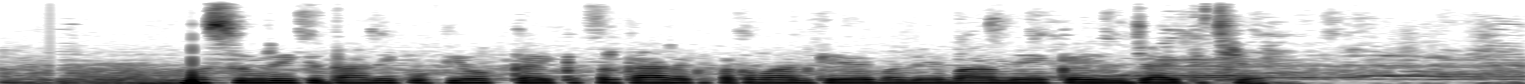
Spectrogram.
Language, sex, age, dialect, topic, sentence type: Maithili, female, 51-55, Bajjika, agriculture, statement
